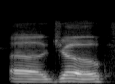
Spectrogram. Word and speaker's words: Djo: So, and Joe is spelled DJO, I think, if I remember correctly.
